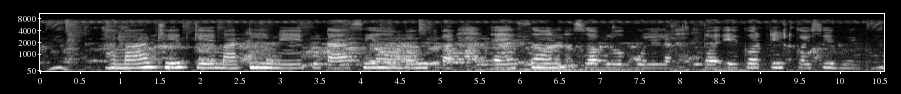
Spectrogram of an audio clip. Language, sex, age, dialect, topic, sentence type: Bhojpuri, female, 25-30, Southern / Standard, agriculture, question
